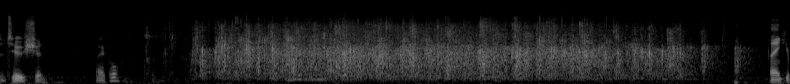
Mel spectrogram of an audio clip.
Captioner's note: audience applause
